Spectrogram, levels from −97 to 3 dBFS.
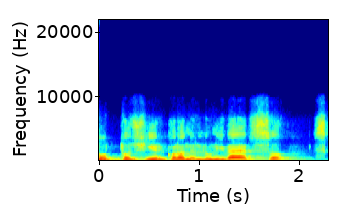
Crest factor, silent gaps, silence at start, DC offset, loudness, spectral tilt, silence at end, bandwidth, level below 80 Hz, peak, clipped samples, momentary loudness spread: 16 dB; none; 0 s; under 0.1%; -23 LUFS; -6.5 dB/octave; 0.05 s; 7.8 kHz; -60 dBFS; -6 dBFS; under 0.1%; 8 LU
